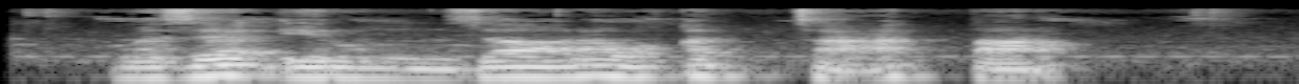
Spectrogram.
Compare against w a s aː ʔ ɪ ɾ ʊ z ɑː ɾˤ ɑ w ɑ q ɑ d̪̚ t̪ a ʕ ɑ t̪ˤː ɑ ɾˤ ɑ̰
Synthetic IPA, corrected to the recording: w a z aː ʔ ɪ ɾ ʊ z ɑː ɾˤ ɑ w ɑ q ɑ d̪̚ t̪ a ʕ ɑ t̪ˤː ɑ ɾˤ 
